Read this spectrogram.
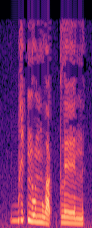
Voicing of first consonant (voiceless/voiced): voiced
